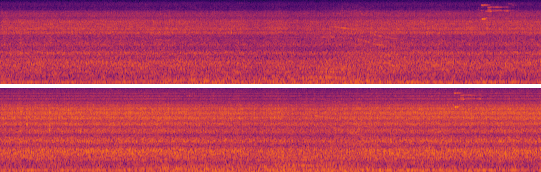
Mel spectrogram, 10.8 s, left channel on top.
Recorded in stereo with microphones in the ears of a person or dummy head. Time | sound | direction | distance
0.0 | running water | 70° right (ahead or behind) | 3 m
